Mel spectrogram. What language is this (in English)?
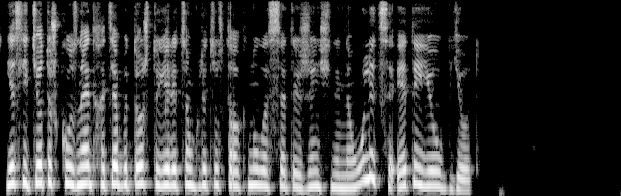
Russian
